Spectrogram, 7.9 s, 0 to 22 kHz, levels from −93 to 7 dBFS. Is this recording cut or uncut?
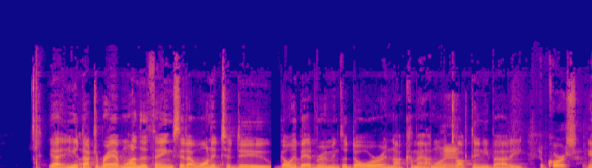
cut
